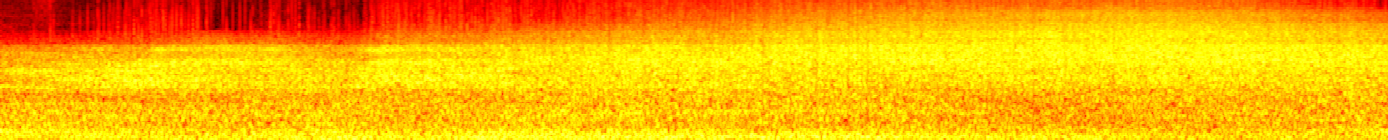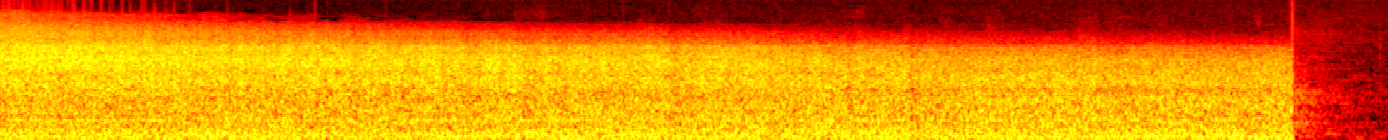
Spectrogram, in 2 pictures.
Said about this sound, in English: Okay, you probably heard the engine fail. In the cockpit, you hear it right away. The pilot in the cockpit is not allowed to react to the sound. The engine really surges. It's one big bang.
